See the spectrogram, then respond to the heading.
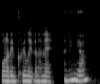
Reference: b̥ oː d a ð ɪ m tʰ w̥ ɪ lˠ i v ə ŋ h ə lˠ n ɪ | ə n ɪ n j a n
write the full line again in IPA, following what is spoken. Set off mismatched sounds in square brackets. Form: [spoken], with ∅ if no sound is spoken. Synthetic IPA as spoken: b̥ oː [n] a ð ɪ m [kʰ] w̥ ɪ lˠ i [ð] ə [n] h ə [∅] n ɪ | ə n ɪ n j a n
